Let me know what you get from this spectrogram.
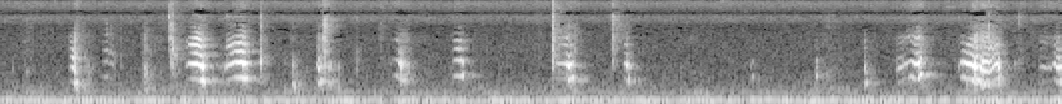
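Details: Newborn miniature schnauzer puppy, a male, being fed and eating messily; brief rising-falling squeaks in small clusters, loudest early and near the end, with soft slurping clicks in between.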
